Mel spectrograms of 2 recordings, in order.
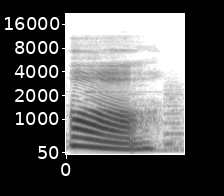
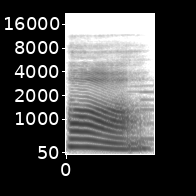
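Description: First: The voice resonates in the oropharynx. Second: The voice resonates in the mouth.

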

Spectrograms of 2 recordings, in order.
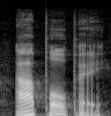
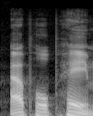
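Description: First: The stress is on the first syllable. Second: The stress is on the last syllable.

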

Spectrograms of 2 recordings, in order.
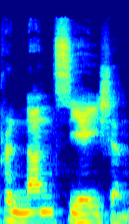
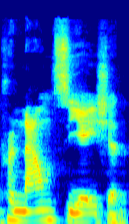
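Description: First: The second syllable sounds like 'nun'. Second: The second syllable sounds like 'noun'. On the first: The speaker calls it right. "大家其实是念pronunciation" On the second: The speaker calls it wrong. "很多名词就会念成pronunciation"

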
